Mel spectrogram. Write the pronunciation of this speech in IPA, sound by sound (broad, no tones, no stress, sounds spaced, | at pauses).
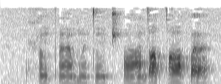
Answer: ħ ũ pʼ ɐ̃ b ə̃ t ũ t͡ʃʼ ɑ̃ d ɛ tˤ ɐ p ɐ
